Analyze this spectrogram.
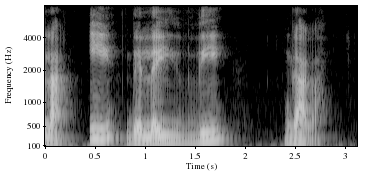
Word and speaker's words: Gaga: Gaga. Lady Gaga. En español no decimos Lady Gaga, sino Lady Gaga. Cuando digo Lady Gaga, la primera G también suena más suave porque viene detrás de la I de Lady Gaga.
